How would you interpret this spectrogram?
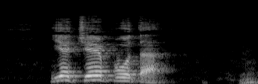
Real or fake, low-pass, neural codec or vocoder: real; 9.9 kHz; none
